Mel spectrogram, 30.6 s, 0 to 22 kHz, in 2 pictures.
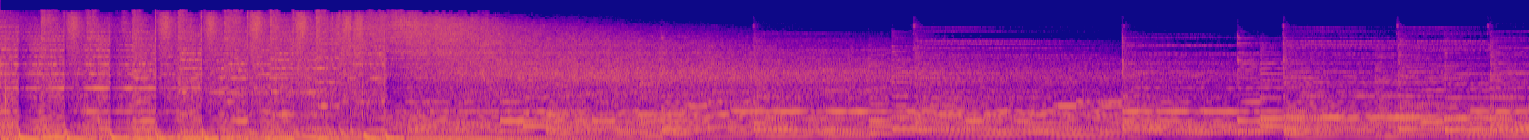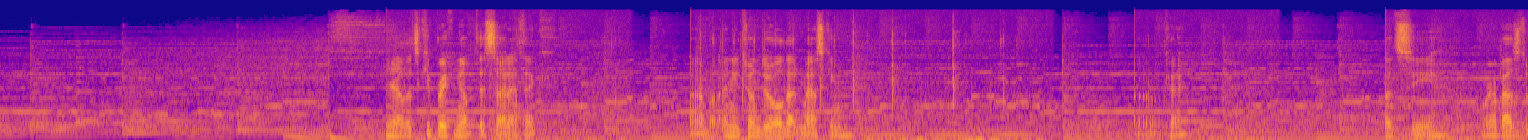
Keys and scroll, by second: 22.3 ctrl+z, 22.8 ctrl+z, 23.4 ctrl+z, 23.7 ctrl+z, 24.7 ctrl+z.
